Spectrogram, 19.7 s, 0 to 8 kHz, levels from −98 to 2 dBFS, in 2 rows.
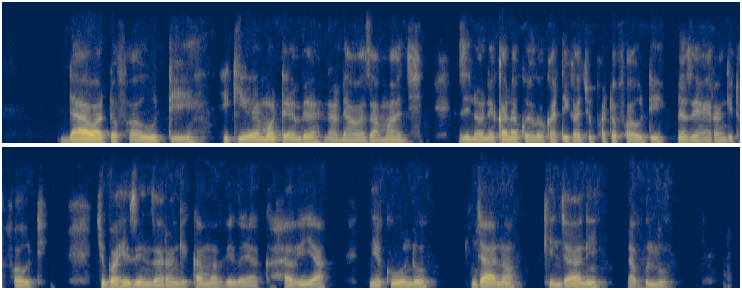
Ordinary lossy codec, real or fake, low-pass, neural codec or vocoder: Opus, 32 kbps; real; 7.2 kHz; none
